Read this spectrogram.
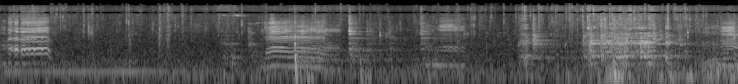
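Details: Zwartbles ewes on a regenerative farm in County Kilkenny, Ireland, moved across the farm to a shed to dry off before dagging. Quavering, wavering bleats come in bursts, mixed with a woman calling the flock and background music.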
